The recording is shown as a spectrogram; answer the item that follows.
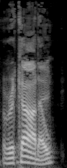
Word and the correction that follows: Ricciardo: Ricciardo. Ricciardo quoted yesterday saying he expected to run well in Bahrain.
